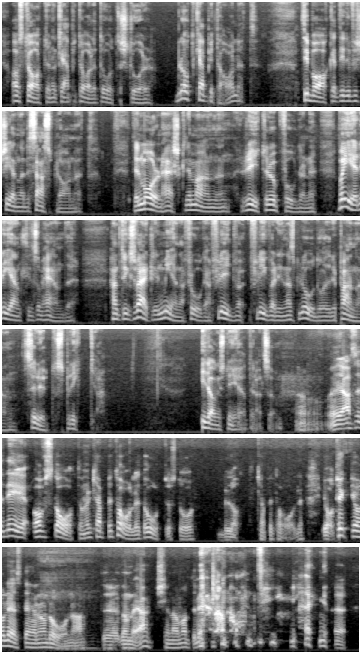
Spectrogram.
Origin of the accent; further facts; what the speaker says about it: Västerbotten County, Sweden; Det gamla bolaget Masonit AB låg i Västerbotten där jag växte upp.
